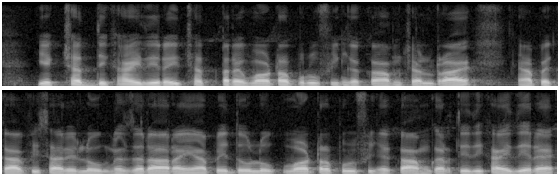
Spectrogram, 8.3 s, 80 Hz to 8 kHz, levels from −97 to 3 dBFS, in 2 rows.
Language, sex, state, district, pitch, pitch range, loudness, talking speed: Hindi, male, Rajasthan, Nagaur, 100 Hz, 100-110 Hz, -23 LUFS, 215 wpm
